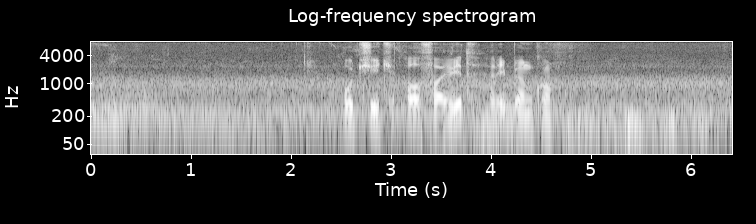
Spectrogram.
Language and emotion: Russian, neutral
